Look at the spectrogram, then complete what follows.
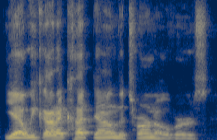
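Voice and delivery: lifeless locker room talk. Retold or imitated. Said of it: "He comes in the locker room and says".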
